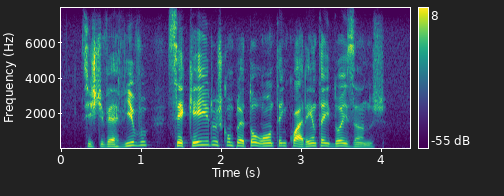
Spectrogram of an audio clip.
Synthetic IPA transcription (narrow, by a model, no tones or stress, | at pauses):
sɪːʃt͡ʃivɛɾvivʊ | sekejɾʊʊskõmplet̪owõnt̪ẽj̃kwaɾẽnt̪ɐid̪ojzɐ̃nʊs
